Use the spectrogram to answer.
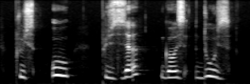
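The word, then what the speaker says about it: douze: Then you go with 12, which is 12. So it's also ending with a ZE, and so you have the sound, you know.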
